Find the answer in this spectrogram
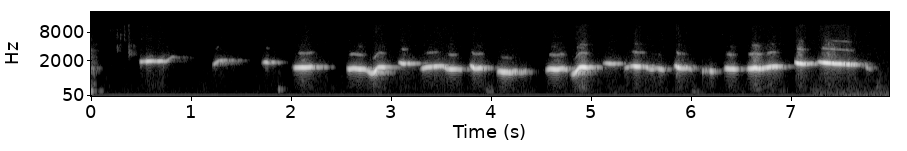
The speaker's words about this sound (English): Oh my. Perfect. You guys, I'm serious. So I am impressed. I'm going to whistle on command. That was beautiful, really. Bravo, bravo.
